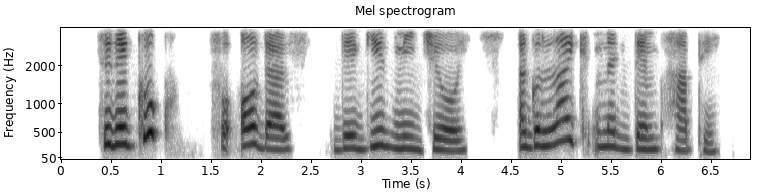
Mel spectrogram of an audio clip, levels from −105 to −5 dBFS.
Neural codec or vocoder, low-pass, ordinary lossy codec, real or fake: none; 3.6 kHz; Opus, 32 kbps; real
